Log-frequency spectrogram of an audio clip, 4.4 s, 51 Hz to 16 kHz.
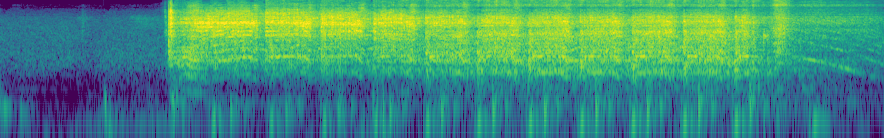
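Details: Cub Cadet Super LT1554 lawn tractor, 27 hp Kohler V-twin, 500+ hours, during compression test: steady, even, unlabored starter cranking at about four compression strokes a second; this cylinder reads near 150 psi, versus about 120 on the other side.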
